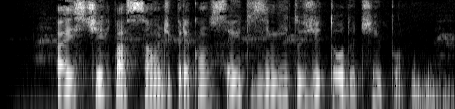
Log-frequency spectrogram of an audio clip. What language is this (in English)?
Portuguese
